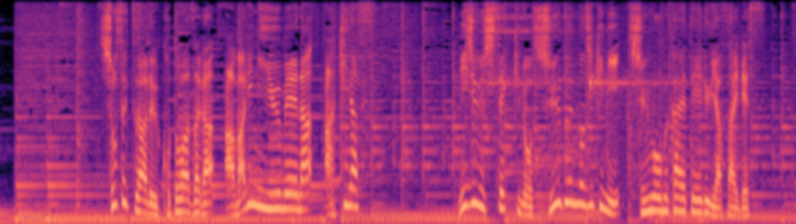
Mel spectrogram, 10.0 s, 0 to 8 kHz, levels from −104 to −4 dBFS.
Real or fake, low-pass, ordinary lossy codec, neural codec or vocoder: real; none; none; none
